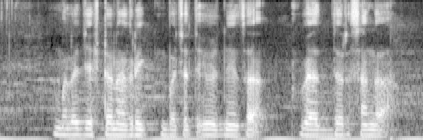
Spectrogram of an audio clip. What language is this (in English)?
Marathi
